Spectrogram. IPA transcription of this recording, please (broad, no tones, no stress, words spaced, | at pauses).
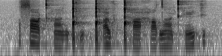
sˤɑkʰɑ̃ ǃʼɯǃʼɑxʷǃʰɑ hɯdˤɑ̃kʰẽk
